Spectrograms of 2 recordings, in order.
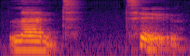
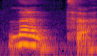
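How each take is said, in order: First: The first t is fully released separately. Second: The first t is glottalized, stopped in the throat. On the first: The speaker calls it wrong. "we don't say learnt to" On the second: The speaker calls it right. "we say learnt"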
